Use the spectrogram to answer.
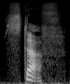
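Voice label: "stuff", US English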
